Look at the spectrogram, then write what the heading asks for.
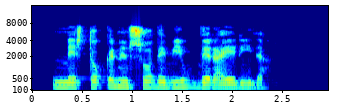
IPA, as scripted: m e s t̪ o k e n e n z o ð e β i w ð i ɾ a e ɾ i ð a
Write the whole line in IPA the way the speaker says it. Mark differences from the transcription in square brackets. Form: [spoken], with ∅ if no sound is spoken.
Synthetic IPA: m e s t̪ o k e n e n [s] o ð e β i w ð [e] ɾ a e ɾ i ð a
